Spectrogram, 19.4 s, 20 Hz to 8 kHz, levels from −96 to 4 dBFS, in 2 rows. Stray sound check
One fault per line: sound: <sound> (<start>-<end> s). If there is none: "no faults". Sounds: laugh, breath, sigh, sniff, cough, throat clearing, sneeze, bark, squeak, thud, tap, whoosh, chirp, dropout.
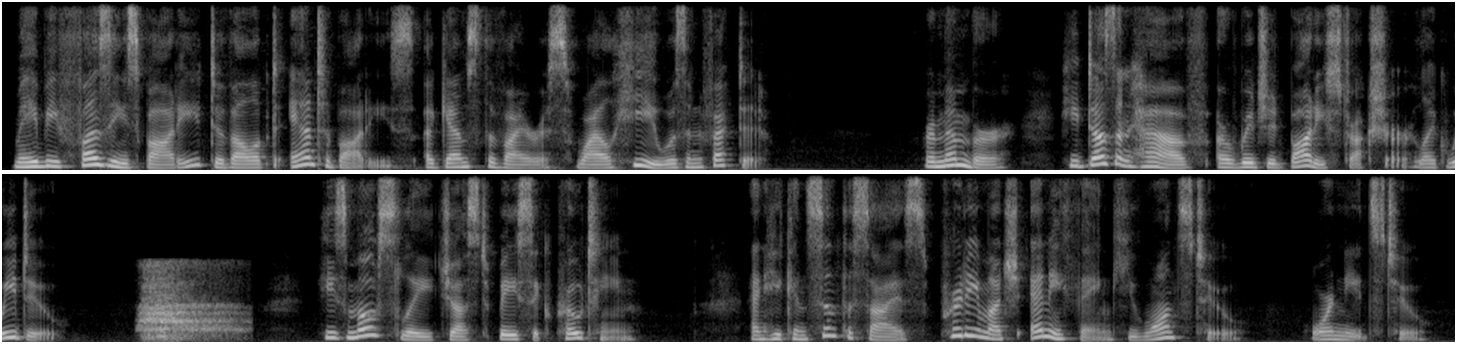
sound: sigh (10.6-11.4 s)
